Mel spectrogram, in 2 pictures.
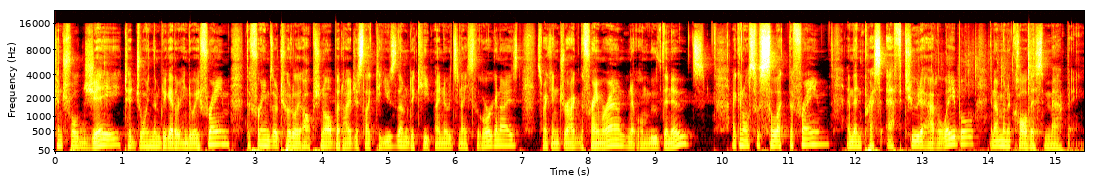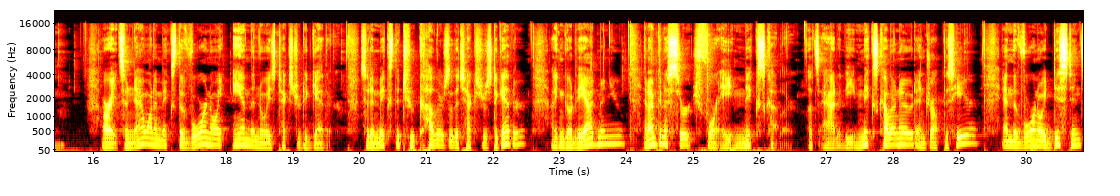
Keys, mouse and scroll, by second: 0.4 ctrl+j, 1.9 click, 2.7-4.0 drag, 4.5 click, 6.2-7.8 drag, 9.9-11.2 drag, 12.4 F2, 13.4-15.6 typing, 15.0-15.8 scroll down 1, 15.2 middle click, 15.8-16.9 scroll up 1, 16.0-16.9 middle drag, 18.2-18.8 ctrl+shift+drag, 19.1 ctrl+shift+drag, 19.3 click, 19.4 middle click, 19.6-21.4 drag, 21.5-22.8 middle drag, 22.9-24.9 typing, 27.3 click, 28.4 click, 28.6 click, 29.3-30.4 scroll up 1, 30.4-30.8 drag.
